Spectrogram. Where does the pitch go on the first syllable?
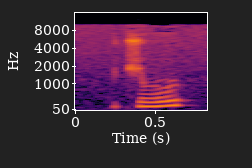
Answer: rising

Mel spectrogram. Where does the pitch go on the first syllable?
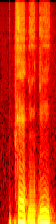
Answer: falling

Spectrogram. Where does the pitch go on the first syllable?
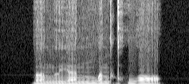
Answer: low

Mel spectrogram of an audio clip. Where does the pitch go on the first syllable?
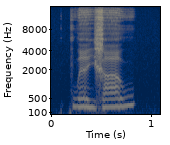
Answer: low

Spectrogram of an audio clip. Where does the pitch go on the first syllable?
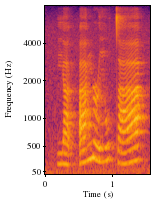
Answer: low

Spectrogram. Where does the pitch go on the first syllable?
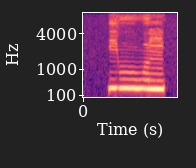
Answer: high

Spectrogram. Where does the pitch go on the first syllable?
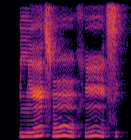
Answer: rising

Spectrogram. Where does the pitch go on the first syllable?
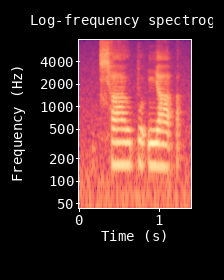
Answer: high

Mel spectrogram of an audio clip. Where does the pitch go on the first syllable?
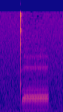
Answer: low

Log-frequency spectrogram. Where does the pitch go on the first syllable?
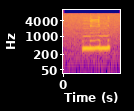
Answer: high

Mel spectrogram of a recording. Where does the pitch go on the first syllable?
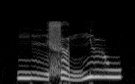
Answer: low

